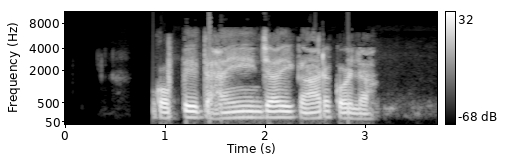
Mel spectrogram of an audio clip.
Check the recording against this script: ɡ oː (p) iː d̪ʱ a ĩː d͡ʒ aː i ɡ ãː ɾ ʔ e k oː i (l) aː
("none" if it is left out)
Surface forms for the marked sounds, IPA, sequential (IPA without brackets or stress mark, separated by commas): p, l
